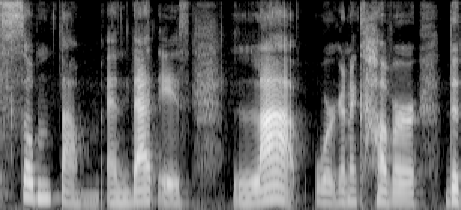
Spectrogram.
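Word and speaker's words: ลาบ: dish is Laab, not Larb. Yes. The R, just It's ignore not there. the R. Pretend you're British for a second and say it as if a British person would say it. Laab, without Why- rolling the R.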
